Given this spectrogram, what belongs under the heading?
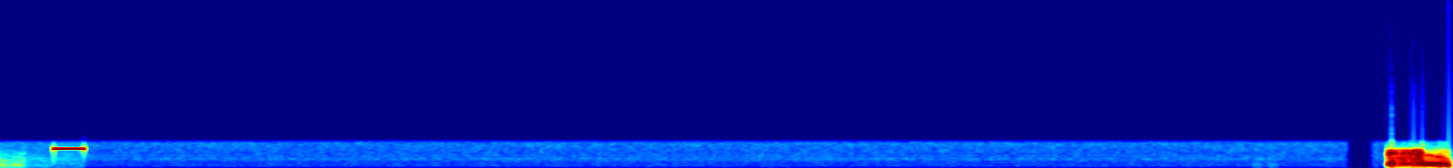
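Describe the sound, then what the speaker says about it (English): Spacecraft master alarm tone on a space-to-ground communications loop: a short beep near the start, then a faint hissing radio channel, with a louder burst of tone-like noise at the very end. "we received and silenced the master alarm"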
